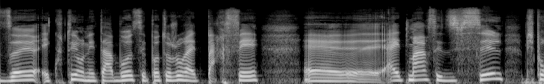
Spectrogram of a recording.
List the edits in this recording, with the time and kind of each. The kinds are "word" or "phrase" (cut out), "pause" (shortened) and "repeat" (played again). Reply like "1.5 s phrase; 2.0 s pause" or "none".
none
